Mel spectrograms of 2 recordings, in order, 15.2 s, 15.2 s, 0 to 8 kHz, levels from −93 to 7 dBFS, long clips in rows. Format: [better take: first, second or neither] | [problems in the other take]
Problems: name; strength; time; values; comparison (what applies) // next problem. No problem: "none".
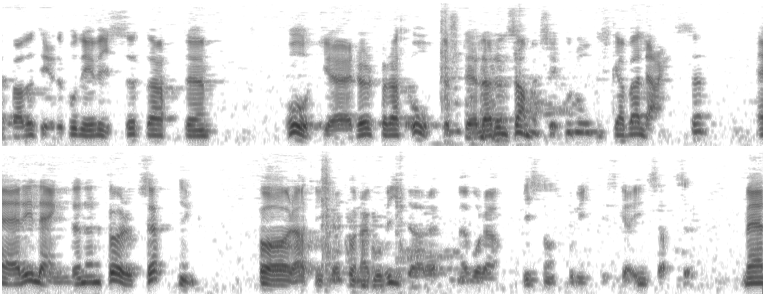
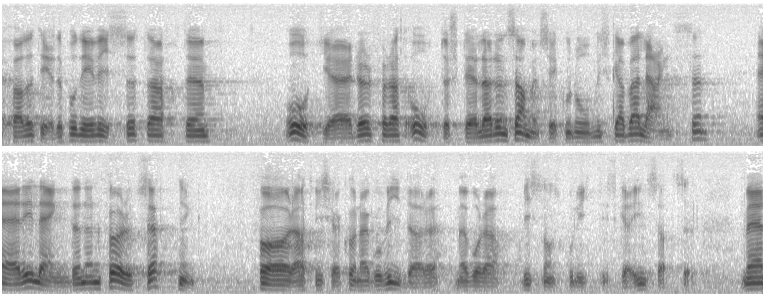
second | noise reduction (classical method Wiener filter)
